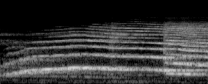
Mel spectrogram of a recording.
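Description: A man's long, high wailing cry through a microphone, sliding up and then slowly down in pitch like a siren.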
